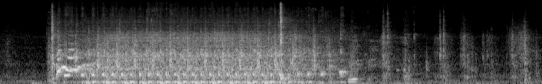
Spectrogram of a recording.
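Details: 2002 EZ-GO TXT gas golf cart that previously wouldn't crank at all, after repairing a broken wire: starter engages right away, engine chugs and fires with a quick steady beat for a couple of seconds; cranking circuit working again.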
